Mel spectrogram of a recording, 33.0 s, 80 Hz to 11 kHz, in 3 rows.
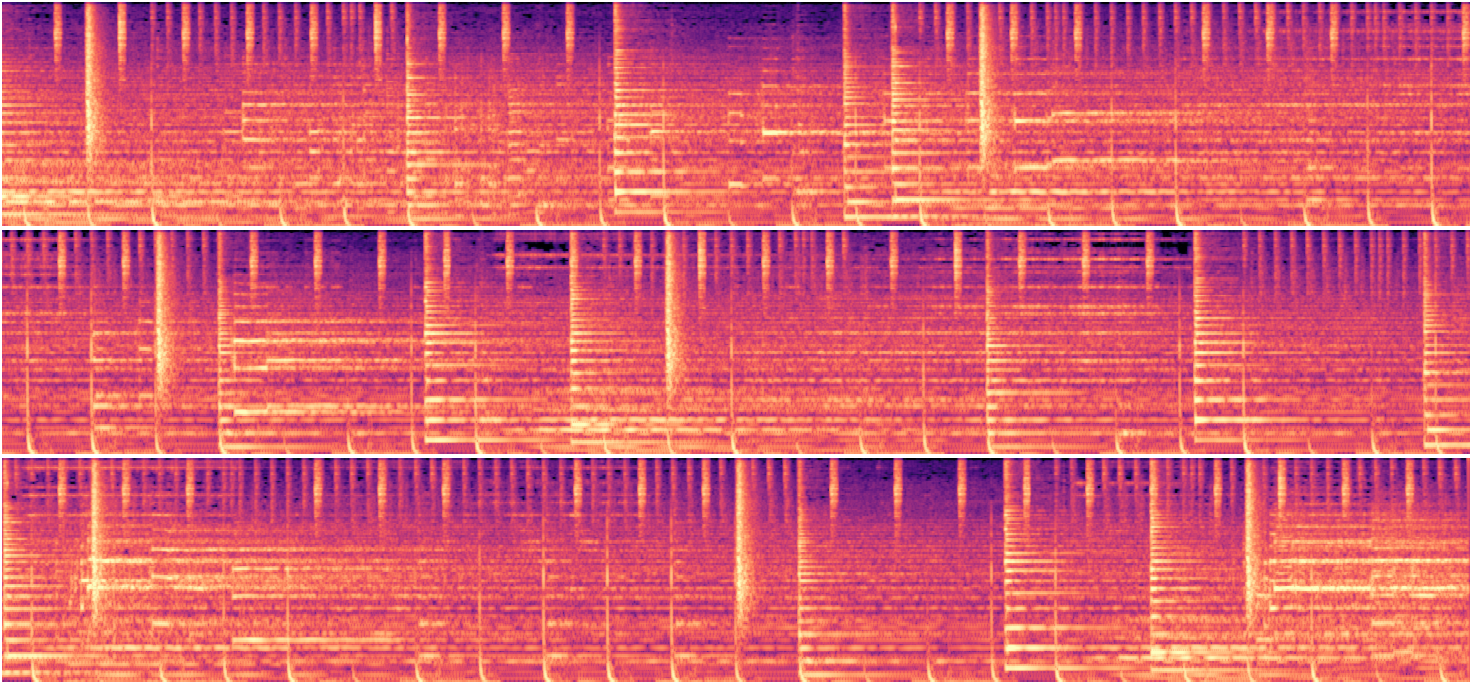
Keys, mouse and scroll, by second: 4.9-9.0 drag, 11.6 click, 13.7 click, 13.7 typing, 18.0 click, 18.0 typing, 20.3 click, 23.6 click, 23.6 typing, 26.1-33.0 drag, 28.8 typing.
